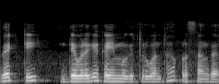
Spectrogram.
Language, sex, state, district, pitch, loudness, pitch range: Kannada, male, Karnataka, Bijapur, 140 Hz, -18 LUFS, 130-170 Hz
